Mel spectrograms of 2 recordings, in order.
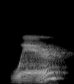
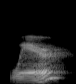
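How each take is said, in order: Both takes have the same delivery.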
